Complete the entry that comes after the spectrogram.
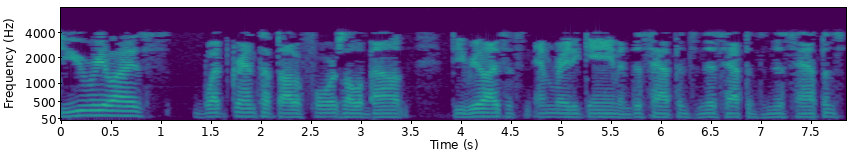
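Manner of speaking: ordinary talk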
